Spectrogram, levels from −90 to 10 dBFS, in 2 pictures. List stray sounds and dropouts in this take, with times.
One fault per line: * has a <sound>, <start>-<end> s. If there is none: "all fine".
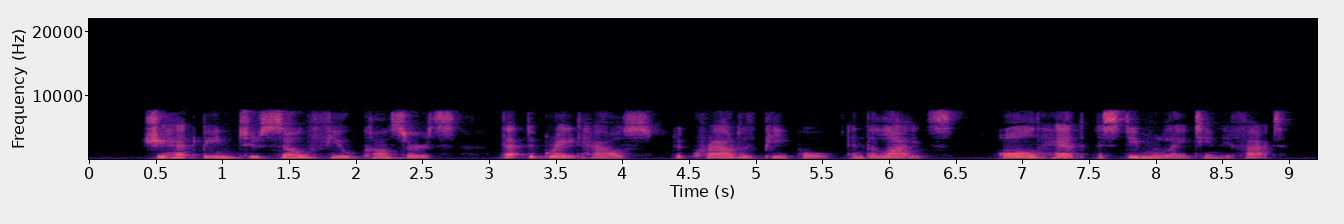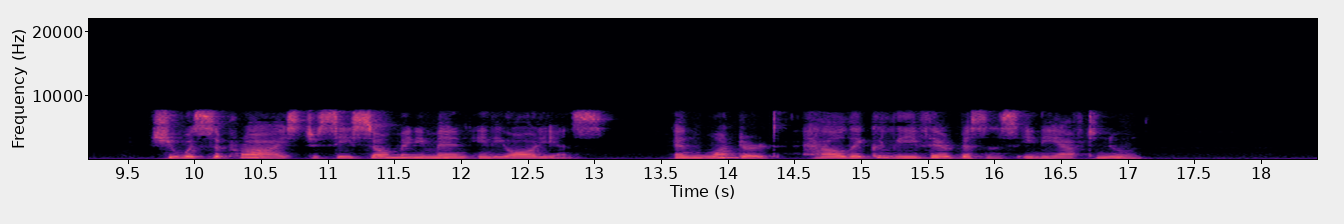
all fine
